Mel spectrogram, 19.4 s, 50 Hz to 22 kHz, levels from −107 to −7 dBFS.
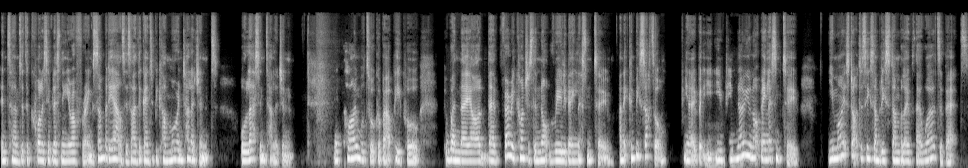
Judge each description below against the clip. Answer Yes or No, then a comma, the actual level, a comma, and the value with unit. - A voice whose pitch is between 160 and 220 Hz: Yes, medium, 185 Hz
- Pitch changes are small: No, average, 3.8 semitones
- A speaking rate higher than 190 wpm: Yes, fast, 205 wpm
